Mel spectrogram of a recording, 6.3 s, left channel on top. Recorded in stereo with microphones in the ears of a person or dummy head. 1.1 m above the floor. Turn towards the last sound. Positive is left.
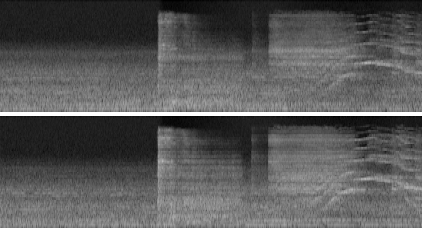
turn(degrees=-50)  # may be behind; listen again after turning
